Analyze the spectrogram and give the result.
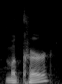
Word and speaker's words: Maker: Okay, there's also Thon Maker, mm-hmm. who at 7'1" is. – I believe it's pronounced McCurr, but okay.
